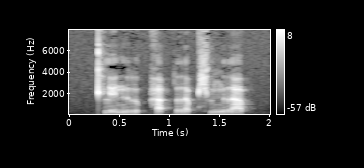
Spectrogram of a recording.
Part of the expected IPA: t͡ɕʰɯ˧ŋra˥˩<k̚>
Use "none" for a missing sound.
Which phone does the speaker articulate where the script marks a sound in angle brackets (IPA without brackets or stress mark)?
p̚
